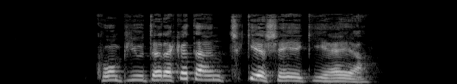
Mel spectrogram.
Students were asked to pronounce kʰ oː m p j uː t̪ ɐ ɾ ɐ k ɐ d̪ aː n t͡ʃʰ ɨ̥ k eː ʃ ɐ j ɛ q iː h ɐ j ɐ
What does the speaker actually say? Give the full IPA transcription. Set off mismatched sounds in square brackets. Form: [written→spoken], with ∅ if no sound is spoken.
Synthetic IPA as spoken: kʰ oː m p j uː t̪ ɐ ɾ ɐ k ɐ [d̪→t̪] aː n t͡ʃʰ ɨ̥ k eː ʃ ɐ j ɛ [q→k] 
